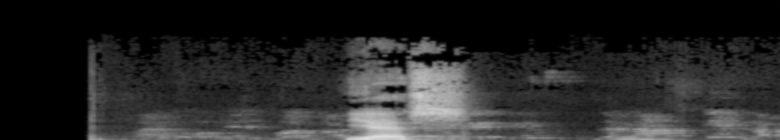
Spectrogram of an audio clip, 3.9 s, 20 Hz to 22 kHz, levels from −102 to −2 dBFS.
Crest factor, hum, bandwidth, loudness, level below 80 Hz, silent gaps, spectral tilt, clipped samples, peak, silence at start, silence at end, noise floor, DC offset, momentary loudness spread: 24 dB; none; 16.5 kHz; -18 LUFS; -66 dBFS; none; -2.5 dB/octave; under 0.1%; 0 dBFS; 0.45 s; 0.05 s; -53 dBFS; under 0.1%; 25 LU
